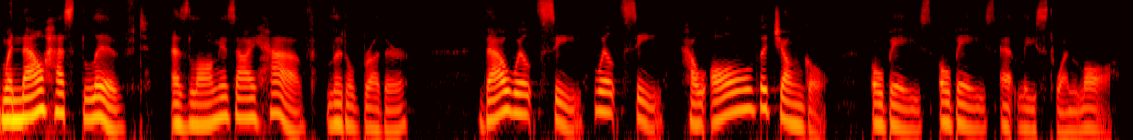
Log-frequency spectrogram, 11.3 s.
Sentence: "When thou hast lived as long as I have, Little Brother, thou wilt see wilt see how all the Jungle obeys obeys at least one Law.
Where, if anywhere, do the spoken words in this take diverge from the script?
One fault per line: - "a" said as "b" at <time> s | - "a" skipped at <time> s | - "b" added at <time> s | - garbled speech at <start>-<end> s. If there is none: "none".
none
